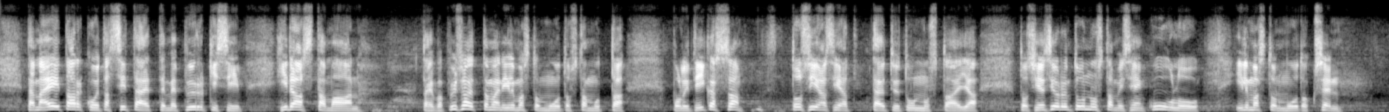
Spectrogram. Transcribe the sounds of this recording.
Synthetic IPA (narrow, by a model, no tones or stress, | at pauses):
t̪æmæeit̪ɑrko̞it̪ɑssit̪æet̪ːemepyrkisihidɑst̪ɑmɑːnt̪ɑipɑpysæyt̪ːæmæːnilmɑst̪omːuːt̪ost̪ɑmut̪ːɑpolit̪iːkɑsːɑt̪osiɑsiɑt̪t̪ːæyt̪yːt̪unːust̪ɑːjjɑt̪osiɑsioɾent̪unːust̪ɑmiseːŋkuːluːilmɑst̪ommuːt̪oksen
